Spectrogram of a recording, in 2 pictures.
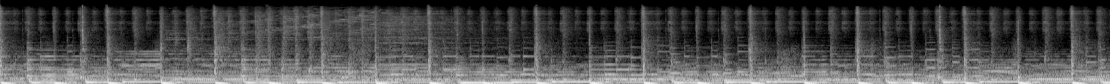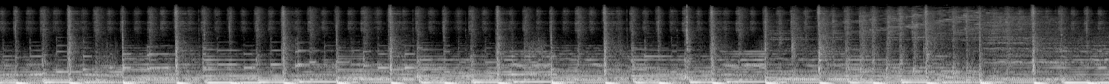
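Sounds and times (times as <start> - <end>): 
cool urban groove music: 0.0 - 22.1.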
